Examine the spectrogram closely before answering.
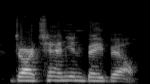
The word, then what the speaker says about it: D'Artagnan Bebel: So rather than butcher it up, I want to have him pronounce his name for me. Go ahead. D'Artagnan Bebel.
